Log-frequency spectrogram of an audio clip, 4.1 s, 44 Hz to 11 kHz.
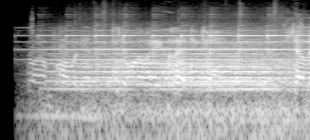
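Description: Air horn of a CSX GE AC4400CW (CW44AC) diesel locomotive sounding one long, steady chord that fades in and is held nearly to the end.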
